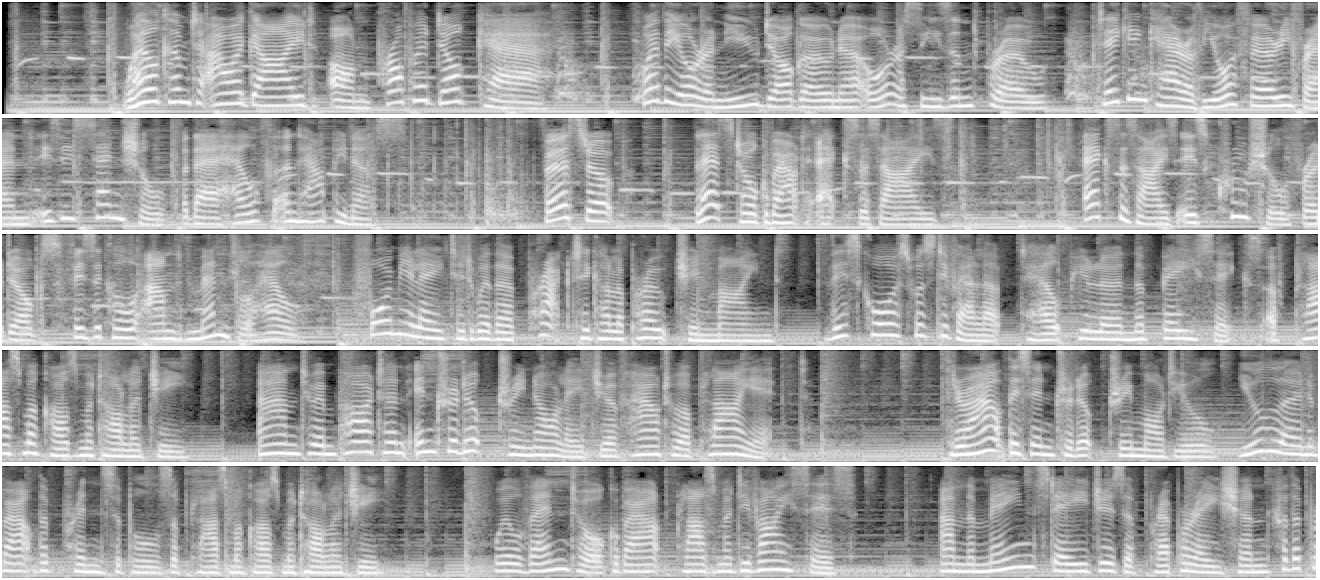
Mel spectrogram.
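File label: elearning, female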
